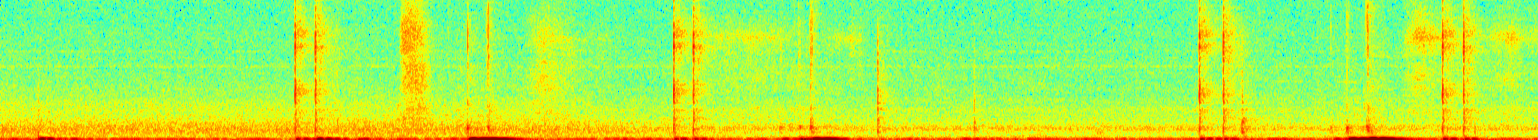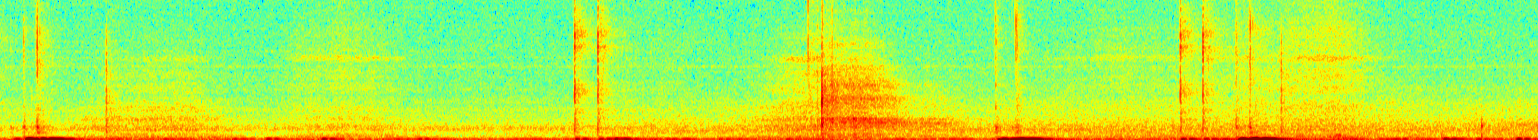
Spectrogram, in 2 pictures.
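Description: Computer keyboard keys and mouse buttons clicking in irregular, scattered presses about a second or two apart, over a steady low hum. These are the keystrokes and clicks of repeated extrude-and-scale commands.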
